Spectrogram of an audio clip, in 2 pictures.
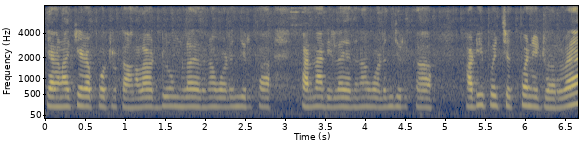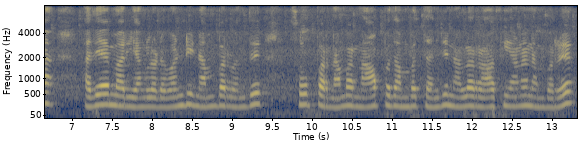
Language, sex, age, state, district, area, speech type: Tamil, female, 60+, Tamil Nadu, Mayiladuthurai, rural, spontaneous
